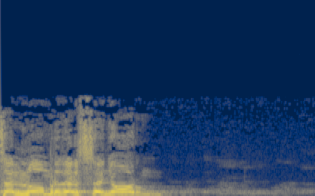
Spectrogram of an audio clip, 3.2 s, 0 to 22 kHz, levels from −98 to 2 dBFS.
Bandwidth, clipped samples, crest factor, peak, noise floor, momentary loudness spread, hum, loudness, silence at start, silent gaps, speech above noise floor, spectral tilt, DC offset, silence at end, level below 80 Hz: 11.5 kHz; under 0.1%; 12 dB; -4 dBFS; -50 dBFS; 14 LU; none; -13 LUFS; 0 s; none; 37 dB; -3.5 dB/octave; under 0.1%; 1.5 s; -54 dBFS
